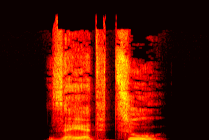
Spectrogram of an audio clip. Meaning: second-person plural subjunctive II of zusehen
- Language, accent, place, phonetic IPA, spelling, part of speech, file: German, Germany, Berlin, [ˌzɛːət ˈt͡suː], sähet zu, verb, De-sähet zu.ogg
